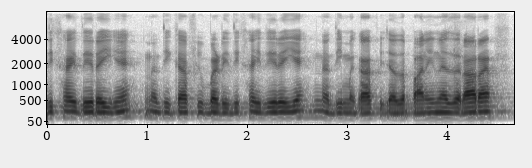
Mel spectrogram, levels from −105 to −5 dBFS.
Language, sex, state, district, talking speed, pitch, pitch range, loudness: Hindi, male, Maharashtra, Sindhudurg, 255 wpm, 110 Hz, 105-115 Hz, -24 LUFS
